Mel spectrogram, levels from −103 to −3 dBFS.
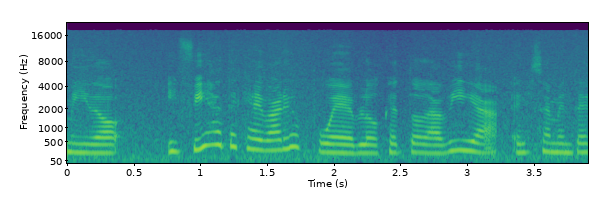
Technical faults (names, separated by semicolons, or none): none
